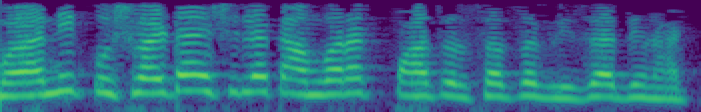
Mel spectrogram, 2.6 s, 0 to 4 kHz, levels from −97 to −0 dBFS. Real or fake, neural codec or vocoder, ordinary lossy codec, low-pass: real; none; none; 3.6 kHz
